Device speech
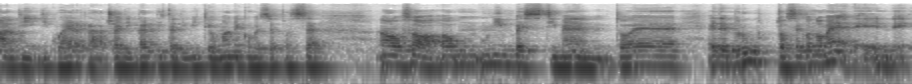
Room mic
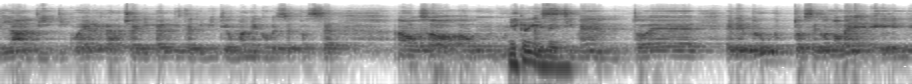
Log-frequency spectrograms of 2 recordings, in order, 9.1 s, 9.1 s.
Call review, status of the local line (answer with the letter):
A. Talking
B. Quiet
A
